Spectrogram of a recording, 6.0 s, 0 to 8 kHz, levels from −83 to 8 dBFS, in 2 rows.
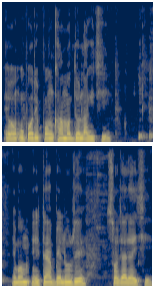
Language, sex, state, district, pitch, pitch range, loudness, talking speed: Odia, male, Odisha, Nuapada, 130 Hz, 125-135 Hz, -14 LUFS, 100 wpm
